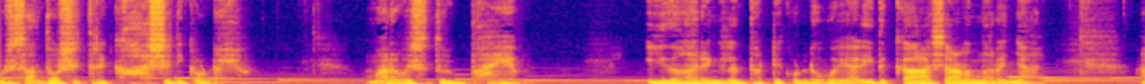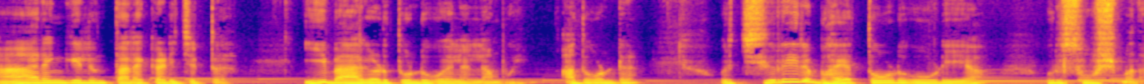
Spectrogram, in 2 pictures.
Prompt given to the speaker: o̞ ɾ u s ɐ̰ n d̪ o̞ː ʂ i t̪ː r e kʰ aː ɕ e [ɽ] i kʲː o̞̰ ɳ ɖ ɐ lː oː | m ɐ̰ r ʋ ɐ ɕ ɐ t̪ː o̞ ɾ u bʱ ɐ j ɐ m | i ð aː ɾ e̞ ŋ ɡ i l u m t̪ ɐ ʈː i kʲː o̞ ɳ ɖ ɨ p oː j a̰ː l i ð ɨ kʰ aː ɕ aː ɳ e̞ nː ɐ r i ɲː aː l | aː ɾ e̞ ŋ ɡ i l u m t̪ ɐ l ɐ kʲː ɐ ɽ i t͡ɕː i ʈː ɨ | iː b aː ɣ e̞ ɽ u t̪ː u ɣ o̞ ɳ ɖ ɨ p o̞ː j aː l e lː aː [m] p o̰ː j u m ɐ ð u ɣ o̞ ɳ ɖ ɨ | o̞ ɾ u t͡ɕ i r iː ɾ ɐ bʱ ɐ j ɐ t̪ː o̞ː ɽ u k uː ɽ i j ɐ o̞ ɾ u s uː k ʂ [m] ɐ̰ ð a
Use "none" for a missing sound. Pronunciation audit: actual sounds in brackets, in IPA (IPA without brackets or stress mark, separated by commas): ɽ, m, m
